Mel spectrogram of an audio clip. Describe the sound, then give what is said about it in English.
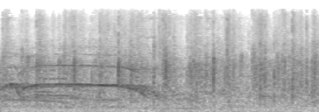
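A concert audience claps and cheers steadily for a few seconds for the arranger of a piece the band is performing, dense applause with whistles and a rising then falling shout standing out above the noise. “Can we have a cheer”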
